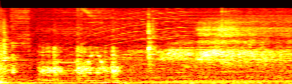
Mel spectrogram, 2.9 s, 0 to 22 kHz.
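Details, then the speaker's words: Original Xbox from a recycling centre, error 07 with flashing red/green light before drives were connected; at power-on clicks and whirring rise as DVD drive spins up and hard drive spins, normal optical drive spin-up, though disc may struggle to load. "I definitely heard the DVD drive spin up and the hard drive is spinning."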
